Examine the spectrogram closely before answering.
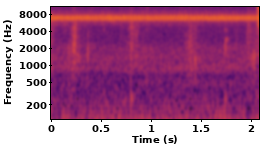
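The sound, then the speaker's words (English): Footsteps walk back through a cut toward a boardwalk, several soft, evenly spaced steps under a constant high buzz of insects or crickets. “Okay, so I'm walking back through the cut, and we're going to head out onto the boardwalk”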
